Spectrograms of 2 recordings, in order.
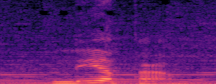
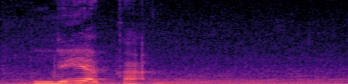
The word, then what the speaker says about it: лето: Bukva ye is stressed, so we have to pronounce it as ye, as it is. But next one, the last syllable, we have to, T-O, to. And here O is not stressed, so we pronounce it actually as A. So it will be like this. Лето, лето, summer.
